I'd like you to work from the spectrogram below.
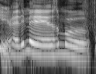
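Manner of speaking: slow, loud, very high showy answer; drawn-out proud reply. Pretend. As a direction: stretch it out like a proud boast. Proud answer to TikTok question. (resposta orgulhosa e arrastada)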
